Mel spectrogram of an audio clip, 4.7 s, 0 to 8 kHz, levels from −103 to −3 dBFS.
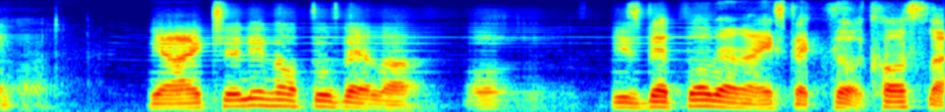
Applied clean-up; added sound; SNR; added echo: neural mask model DeepFilterNet 3.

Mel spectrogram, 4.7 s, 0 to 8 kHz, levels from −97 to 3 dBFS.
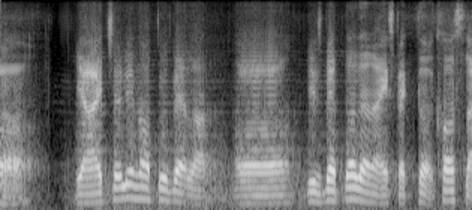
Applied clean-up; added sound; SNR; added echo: neural separator model SepFormer DNS4.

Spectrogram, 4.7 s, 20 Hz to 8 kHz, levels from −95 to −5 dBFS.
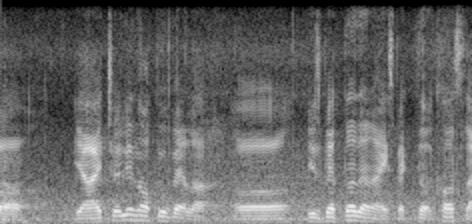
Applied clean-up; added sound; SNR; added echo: none; none; none; none.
